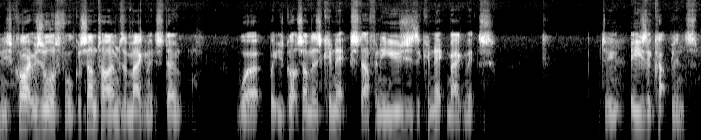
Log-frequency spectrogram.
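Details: Adult male speaker; ordinary adult speech.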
